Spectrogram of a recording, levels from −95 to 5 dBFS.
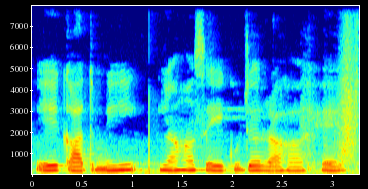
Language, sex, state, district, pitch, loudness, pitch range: Hindi, female, Punjab, Fazilka, 215 Hz, -15 LUFS, 200-230 Hz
